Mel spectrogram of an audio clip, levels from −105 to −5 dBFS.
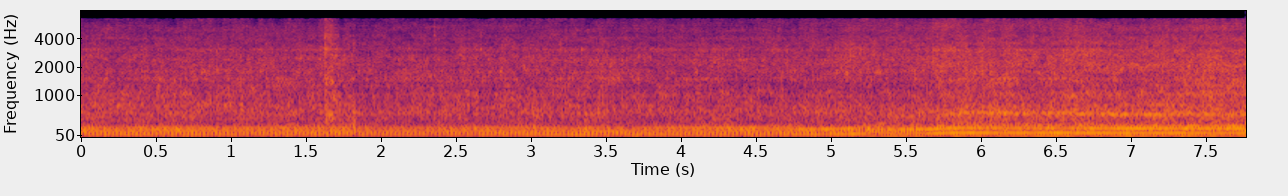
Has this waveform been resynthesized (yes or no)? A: yes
